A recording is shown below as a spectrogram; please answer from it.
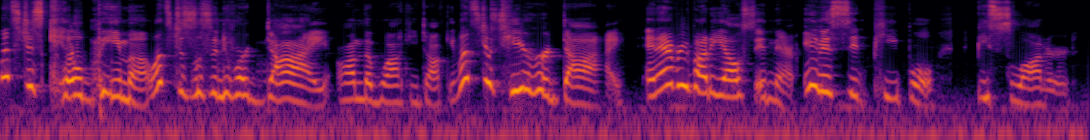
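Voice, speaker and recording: A woman's voice: sits high, big pitch swings, brisk, few pauses, a little mellow, no echo. A woman playing a sarcastic, bitter princess. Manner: sarcastic, accusing, mocking. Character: bitter grieving young princess, sharp-tongued. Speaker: roleplay actor. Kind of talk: Minecraft roleplay acting.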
